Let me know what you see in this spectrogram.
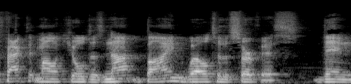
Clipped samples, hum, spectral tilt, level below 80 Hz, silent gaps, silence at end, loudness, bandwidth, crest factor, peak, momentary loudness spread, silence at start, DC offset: under 0.1%; none; -5 dB/octave; -54 dBFS; none; 0 s; -19 LUFS; 13 kHz; 18 dB; 0 dBFS; 7 LU; 0 s; under 0.1%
